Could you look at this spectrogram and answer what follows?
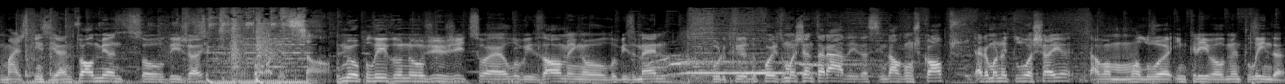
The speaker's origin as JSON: {"language": "Portuguese", "town": "Porto", "region": "Norte", "country": "Portugal", "said": "tenho 47 anos e sou do Porto"}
